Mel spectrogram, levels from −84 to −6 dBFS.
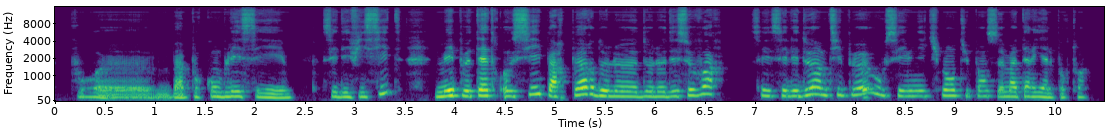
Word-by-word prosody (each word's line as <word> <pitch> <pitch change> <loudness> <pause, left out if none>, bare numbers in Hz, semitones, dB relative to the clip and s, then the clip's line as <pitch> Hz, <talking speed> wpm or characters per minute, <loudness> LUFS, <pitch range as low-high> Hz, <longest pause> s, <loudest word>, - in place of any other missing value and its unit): pour 170 0 -5
heu - - -4
bah, - - -2
pour 160 +1 -8
combler 185 +1 0
ses 155 -6 -1 0.4
ses 180 - -5
déficits, 175 - -3 0.4
mais 210 +5 +8
peut-être 220 +1 +4
aussi 205 +8 +1
par 195 -7 +3
peur 265 +2 +5
de 215 -1 +6
le 190 -2 0
de 190 +2 -3
le 185 -1 -2
décevoir. 235 +8 0 0.2
C'est 215 -3 -3
c'est 210 0 -2
les 205 0 +1
2 240 +6 +2
un 270 -2 +3
petit 240 -1 -4
peu 245 +2 +1
ou 270 -5 -2
c'est 220 -1 -3
uniquement, 205 +2 -1
tu 215 -1 -12
penses, 200 0 -6
matériel 180 -3 -1
pour 150 +1 -10
toi? 160 -1 -10
200 Hz, 190 wpm, -23 LUFS, 180-225 Hz, 0.4 s, mais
